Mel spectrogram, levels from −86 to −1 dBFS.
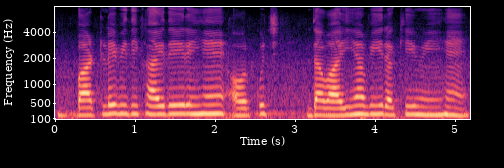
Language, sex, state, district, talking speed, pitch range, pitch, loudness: Hindi, female, Madhya Pradesh, Katni, 150 wpm, 195-225 Hz, 210 Hz, -15 LUFS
